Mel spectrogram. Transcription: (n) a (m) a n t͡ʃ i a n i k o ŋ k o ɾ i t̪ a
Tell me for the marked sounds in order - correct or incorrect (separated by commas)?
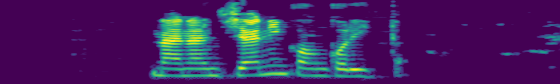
correct, incorrect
